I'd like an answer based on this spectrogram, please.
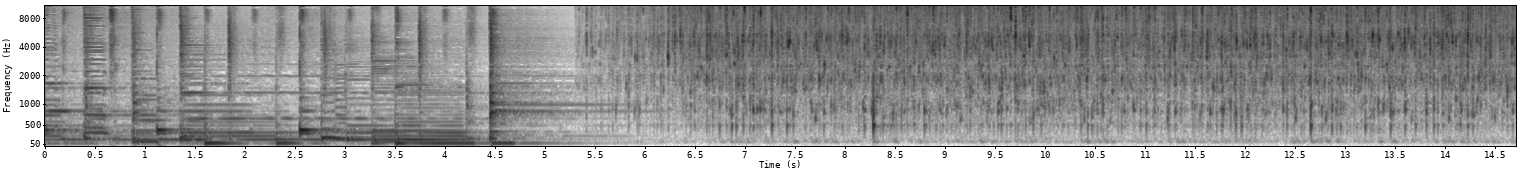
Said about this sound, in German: Was so schön sprudelt, gluckert und blubbert, das ist das Wasser von einer Quelle. Wir alle kennen das Geräusch.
